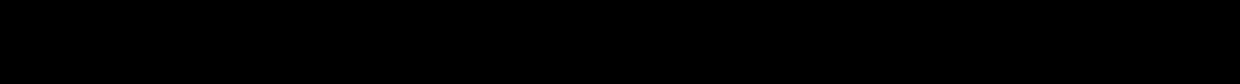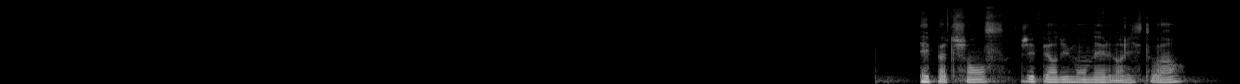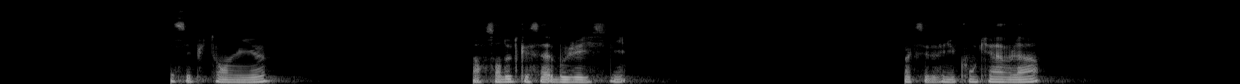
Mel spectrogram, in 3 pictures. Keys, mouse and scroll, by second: 0.8 click, 3.3-7.3 typing, 6.4 middle click, 8.0 middle click, 9.4-12.6 typing, 12.1 middle click, 13.6 click, 15.7 right click, 16.3 click, 18.1-20.6 c, 28.0 alt+click, 29.0 alt+click, 29.0 alt+middle click, 31.7 alt+click, 33.5 alt+click, 36.6 middle click.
